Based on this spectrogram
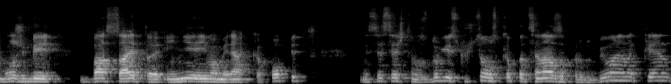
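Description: A man with an unremarkable speaking voice talks at a moderate pace and a fairly high pitch, with ordinary pitch variation. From Bulgaria, Ruse. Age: 30s. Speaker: online media entrepreneur. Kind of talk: interview.

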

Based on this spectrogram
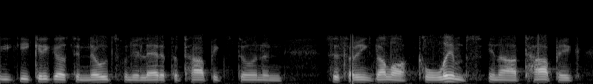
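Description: The speech has a Pennsylvania Dutch accent and a moderate pace. Its intonation is monotone and flat. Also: man. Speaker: conference call moderator. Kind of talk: casual chat. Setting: phone call.

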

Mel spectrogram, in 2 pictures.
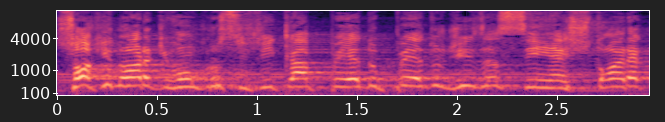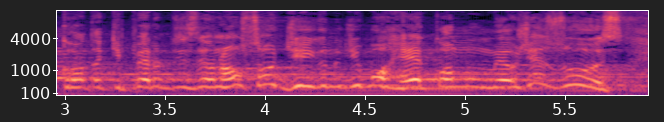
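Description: With an animated tone, a man talks at a very fast pace over noticeable background noise. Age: 40s. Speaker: pastor. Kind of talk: sermon.

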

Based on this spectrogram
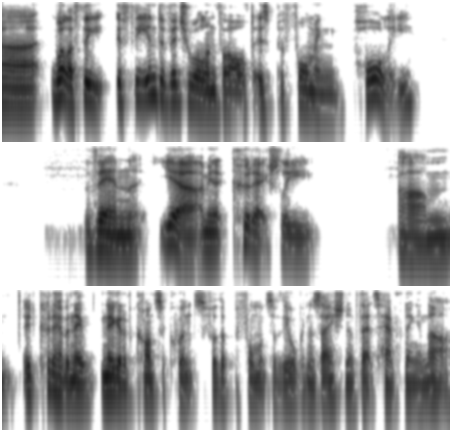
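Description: A man with a New Zealand accent, lively intonation and a moderate pace. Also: medium pitch for a man. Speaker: organisational psychology academic. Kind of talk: interview. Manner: hesitant, with many fillers.

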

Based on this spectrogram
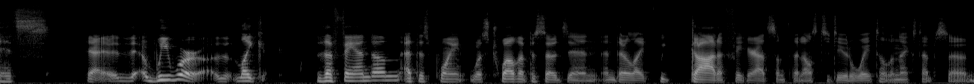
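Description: Speaking at a moderate pace, a man shows vocal fry at a medium pitch. His pitch swings very widely and his loudness swings a lot. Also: very clean recording, silent background. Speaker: podcast co-host. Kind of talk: casual chat.

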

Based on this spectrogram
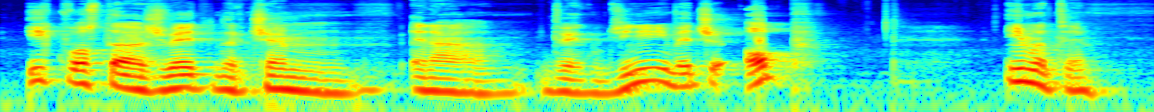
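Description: A man speaks at a moderate pace and medium pitch, pausing long and often. His voice is somewhat breathy, with very wide pitch swings. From Bulgaria, Stara Zagora. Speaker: fitness coach podcast co-host. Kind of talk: casual chat.

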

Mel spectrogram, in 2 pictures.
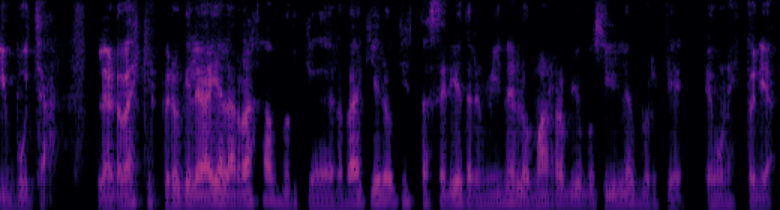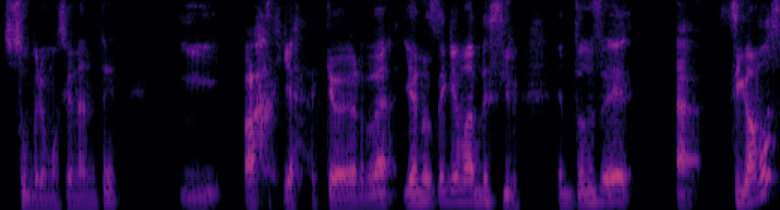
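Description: A man speaks in a Chilean accent with ordinary pitch variation. The sound is dry and close, with no echo. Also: medium pitch for a man, moderate pace. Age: 20s. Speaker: podcast co-host. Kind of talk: casual chat.

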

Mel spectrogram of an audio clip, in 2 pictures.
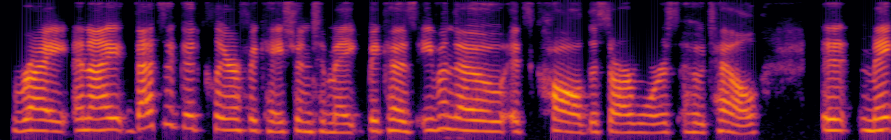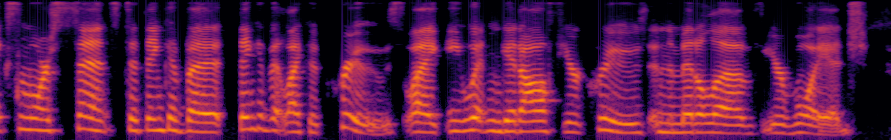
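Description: With a plain, everyday voice, a woman talks at a fairly high pitch and moderate pace, with ordinary pitch variation and hardly any pauses. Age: 40s. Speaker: podcast host, travel agent. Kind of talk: casual chat. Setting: video call.

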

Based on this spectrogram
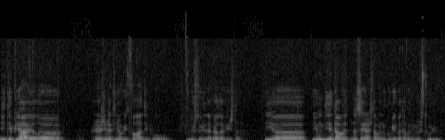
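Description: Somewhat breathy and dark, mellow in tone, a man talks at a medium pitch and a fairly quick pace with fairly even intonation. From France. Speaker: musician, guitarist and singer. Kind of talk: casual chat. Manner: halting.

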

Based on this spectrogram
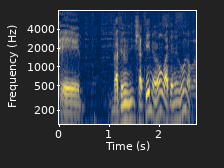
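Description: A man's voice at a fairly quick pace, with very wide pitch swings and music in the background. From Uruguay, Montevideo (Cerro). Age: 50s. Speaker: tropical music singer. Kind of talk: radio interview.

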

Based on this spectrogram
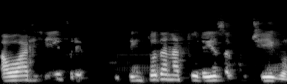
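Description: A woman talks at a fairly slow pace with ordinary pitch variation, her sound dry and close with no echo. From Galópolis, Caxias do Sul, southern Brazil. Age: 60s. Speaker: community association member, local resident. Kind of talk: interview testimony.

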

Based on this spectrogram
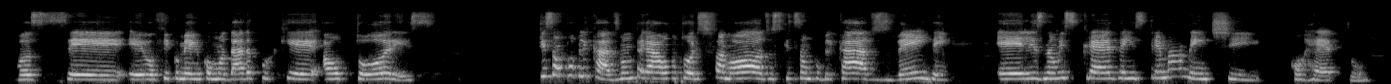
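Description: A woman talks at a very slow pace in a raised, projected voice that is high and bright with a sharp edge. Her pitch moves in an ordinary way. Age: 30s. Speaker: fanfiction writer and site moderator. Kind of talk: casual chat.

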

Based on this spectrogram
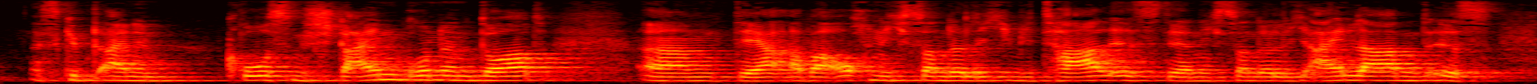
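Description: A man speaks at a fairly slow pace in a fairly high pitch with monotone, flat intonation. Room echo is audible, and background noise is noticeable. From Nuremberg, Franconia, Germany. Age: 20s. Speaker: local politician. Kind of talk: interview. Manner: hesitant, many fillers.

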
